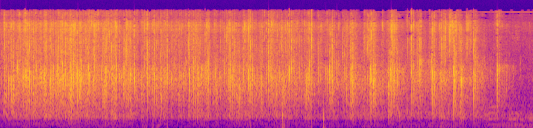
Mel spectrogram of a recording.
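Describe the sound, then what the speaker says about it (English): A youth council audience in Toronto gives a guest speaker, a city councillor, a loud, sustained round of applause: dense crowd clapping throughout that gradually breaks into more separate, distinct claps toward the end. "So round of applause for Shelley Carroll."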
